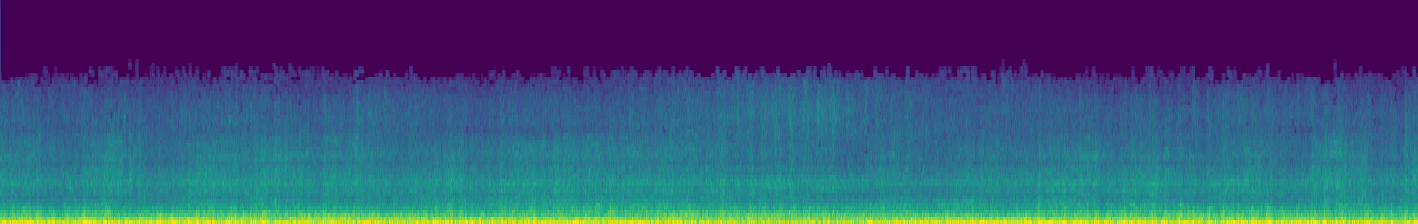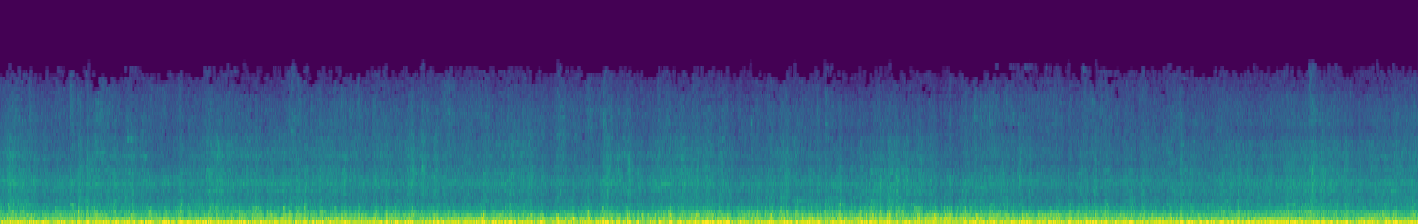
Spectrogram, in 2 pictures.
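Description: Norfolk Southern mixed freight train's cars rolling steadily past: steel wheels clattering and rumbling on the track, with no locomotive in the sound.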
